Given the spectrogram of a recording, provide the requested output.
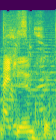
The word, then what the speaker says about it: Jalisciense: ¿Jaliscana? No se dice así. Jalisciense.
